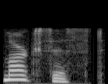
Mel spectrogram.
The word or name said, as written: Marxist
